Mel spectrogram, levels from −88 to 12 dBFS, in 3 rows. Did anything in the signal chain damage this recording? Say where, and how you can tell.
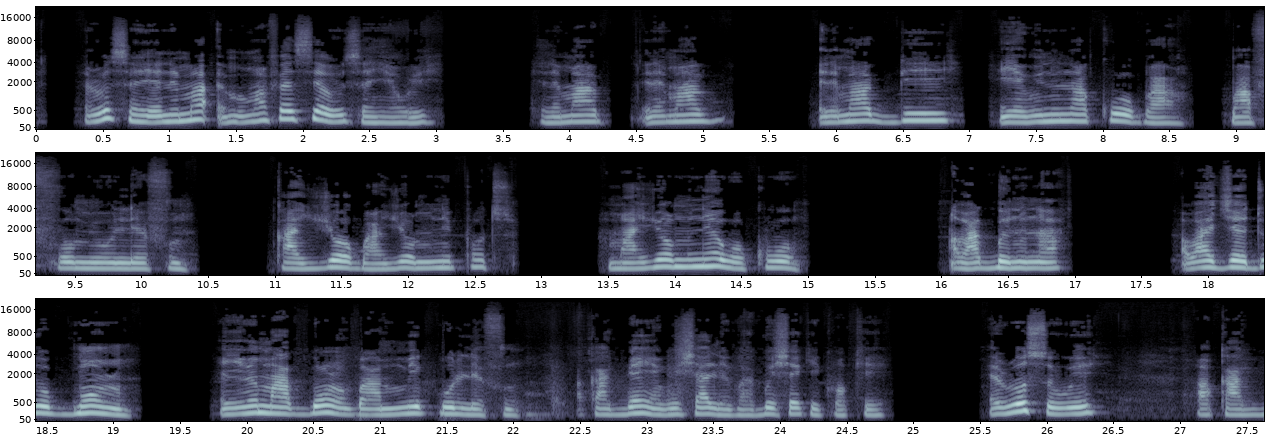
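No, nothing in this speech recording stood out on listening as damage from any stage of the signal chain.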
